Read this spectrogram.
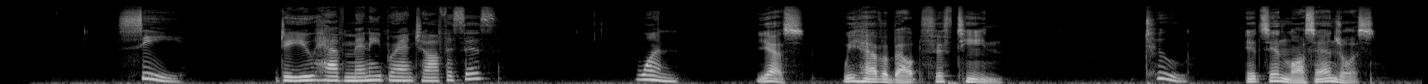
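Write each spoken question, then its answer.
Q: Do you have many branch offices?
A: 1: Yes, we have about 15.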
